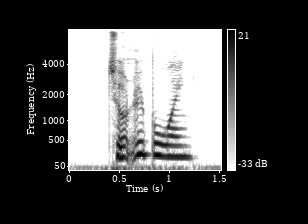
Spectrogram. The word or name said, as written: tunnelboring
